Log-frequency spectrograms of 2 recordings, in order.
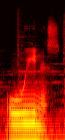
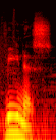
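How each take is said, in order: First: It begins with a rounded W sound. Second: It begins with a V, lip against teeth. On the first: The speaker calls it wrong. "нельзя говорить таким образом" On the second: The speaker calls it right. "прикусывайте нижнюю губу верхними зубами, вот так"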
